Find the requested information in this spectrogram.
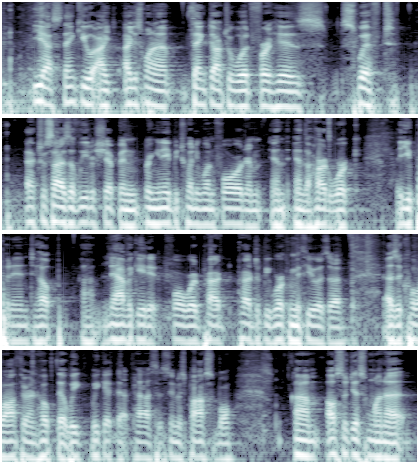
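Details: Adult male speaker; normal speech.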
